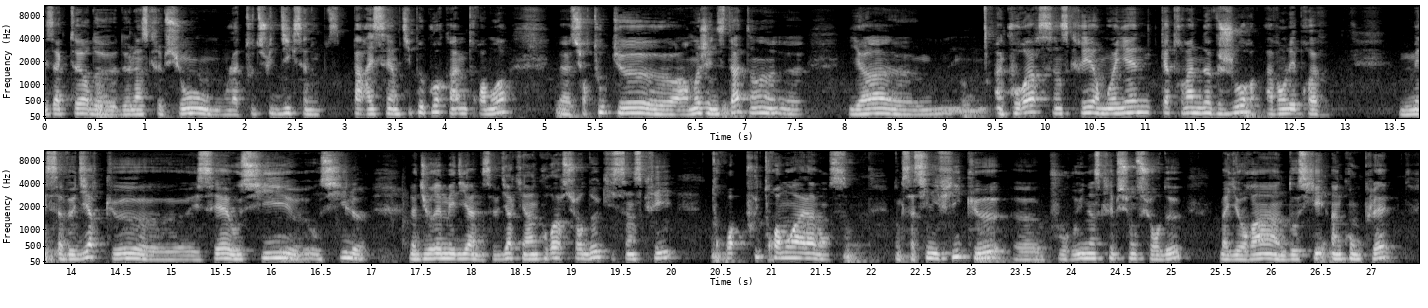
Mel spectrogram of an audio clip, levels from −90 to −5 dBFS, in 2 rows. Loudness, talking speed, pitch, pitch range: -22 LUFS, 210 wpm, 140 Hz, 130-155 Hz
